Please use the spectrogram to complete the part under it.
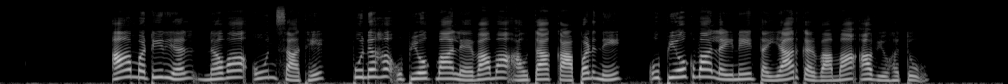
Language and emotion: Gujarati, neutral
